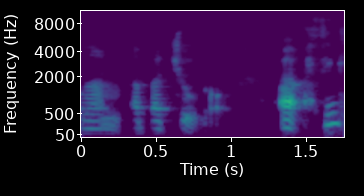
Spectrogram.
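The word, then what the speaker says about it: pachuco: Bachucho. Bacho. Bachuko. Pachuko. That's the way you pronounce it.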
